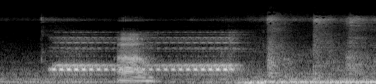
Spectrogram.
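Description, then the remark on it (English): A telephone rings with a steady, trilling electronic tone for about two seconds, fairly loud, then cuts off as muffled background noise and faint voices continue. “You can get the phone.”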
